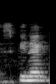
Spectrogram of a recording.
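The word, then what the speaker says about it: spinach: स्पिनाक में H silent है, एच is dumb.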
